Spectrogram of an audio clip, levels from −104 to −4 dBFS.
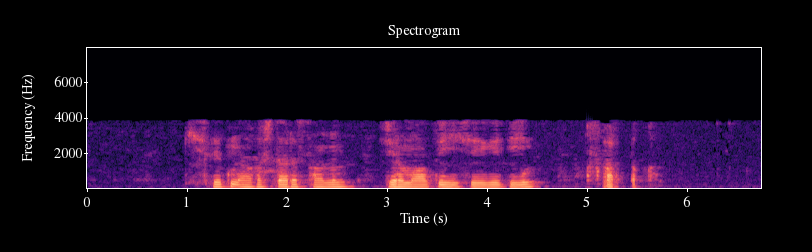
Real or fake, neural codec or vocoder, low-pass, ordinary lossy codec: real; none; 7.2 kHz; AAC, 16 kbps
